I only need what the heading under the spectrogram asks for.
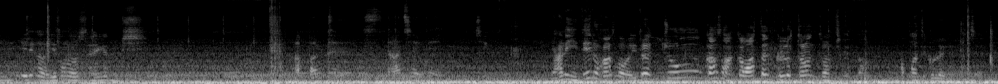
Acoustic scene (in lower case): car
